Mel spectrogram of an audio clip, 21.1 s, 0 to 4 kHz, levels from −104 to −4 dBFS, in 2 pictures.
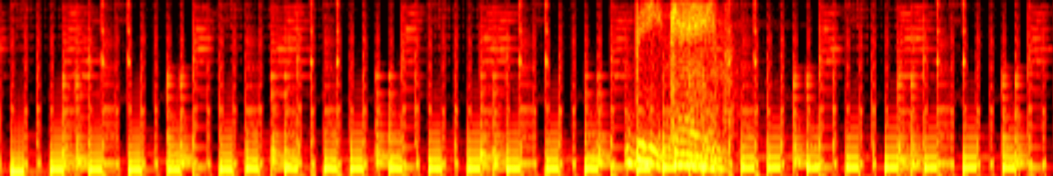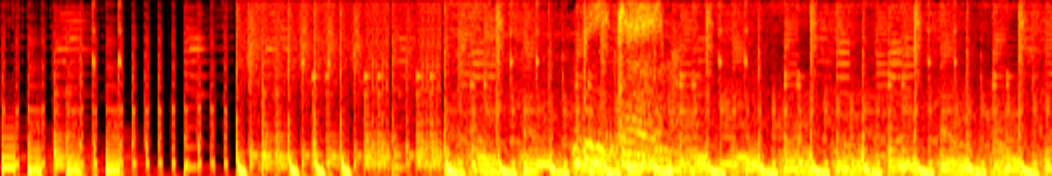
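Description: No technical faults can be heard anywhere in this audio. Nothing in the sound calls for a timestamp or a diagnosis.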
